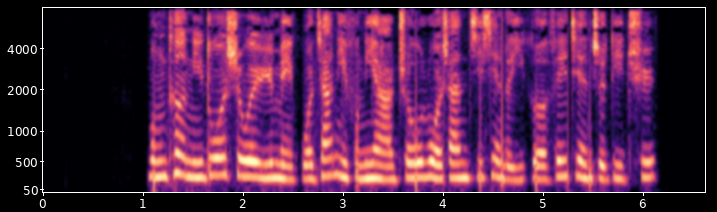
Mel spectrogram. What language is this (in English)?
Chinese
